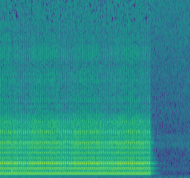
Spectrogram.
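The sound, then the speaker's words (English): A telephone rings with a single steady electronic tone that lasts about two seconds and then cuts off abruptly into near silence. No one speaks. “The phone kept ringing.”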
